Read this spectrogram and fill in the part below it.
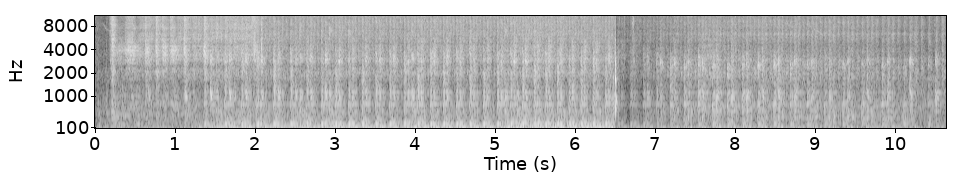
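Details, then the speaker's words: BMC 1.5 diesel narrowboat engine, glow plugs primed at least 60 seconds: steady cranking about three beats a second with throttle, catching weakly without firing cleanly; hard starting that happens every time. "can hear she's catching but not quite starting. I'll try again. And this happens every time I start the engine."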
